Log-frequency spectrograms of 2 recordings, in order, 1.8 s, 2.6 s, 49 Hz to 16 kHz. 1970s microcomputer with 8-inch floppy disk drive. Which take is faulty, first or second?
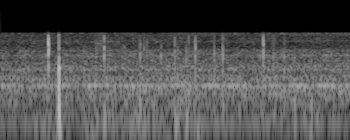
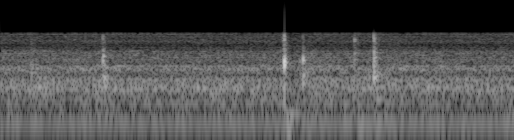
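first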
